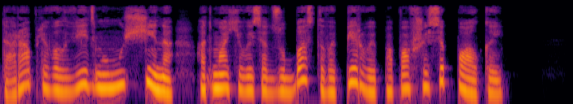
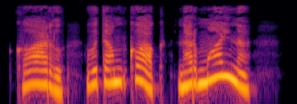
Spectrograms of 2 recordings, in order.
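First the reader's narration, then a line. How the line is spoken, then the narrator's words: Frightened babbling. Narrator (Russian): пролепетала ведьма, испуганно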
